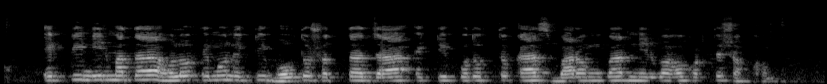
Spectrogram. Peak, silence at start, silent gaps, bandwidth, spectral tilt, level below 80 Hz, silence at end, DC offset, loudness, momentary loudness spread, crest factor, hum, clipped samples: -10 dBFS; 0.45 s; none; 9.6 kHz; -6.5 dB/octave; -64 dBFS; 0.5 s; under 0.1%; -26 LUFS; 12 LU; 16 dB; none; under 0.1%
